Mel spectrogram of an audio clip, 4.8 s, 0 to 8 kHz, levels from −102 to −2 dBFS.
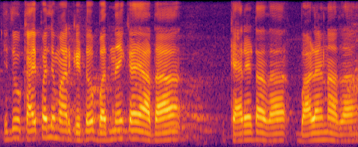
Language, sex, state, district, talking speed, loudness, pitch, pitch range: Kannada, male, Karnataka, Raichur, 115 wpm, -16 LUFS, 160 Hz, 145-175 Hz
